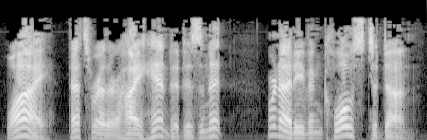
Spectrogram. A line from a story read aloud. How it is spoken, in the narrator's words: Deschert snapped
